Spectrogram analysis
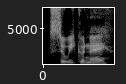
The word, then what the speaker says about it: Suicune: So, I think regardless of how Pokedex says to pronounce it, or the anime, it's Suicune.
